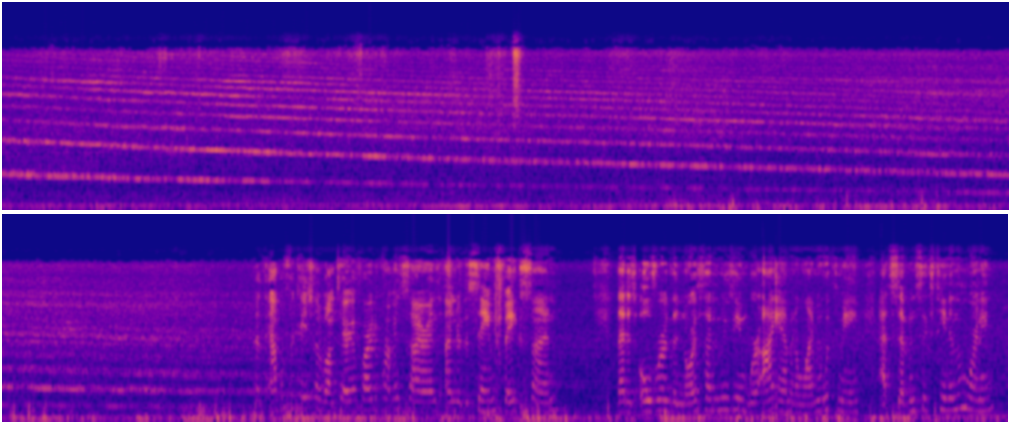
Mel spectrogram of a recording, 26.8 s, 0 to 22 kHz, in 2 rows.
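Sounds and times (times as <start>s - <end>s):
fire department siren wailing: 0.0s - 19.5s
speech: 18.2s - 20.9s, 21.6s - 26.7s.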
